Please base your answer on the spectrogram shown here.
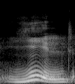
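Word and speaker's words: yield: ये य का ही साउंड इसमें है, ई का साउंड नहीं है, ईल्ड नहीं बोल सकते, य को ही घुमाएंगे, यील्ड ऐसे करके आपको बोलना चाहिए।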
